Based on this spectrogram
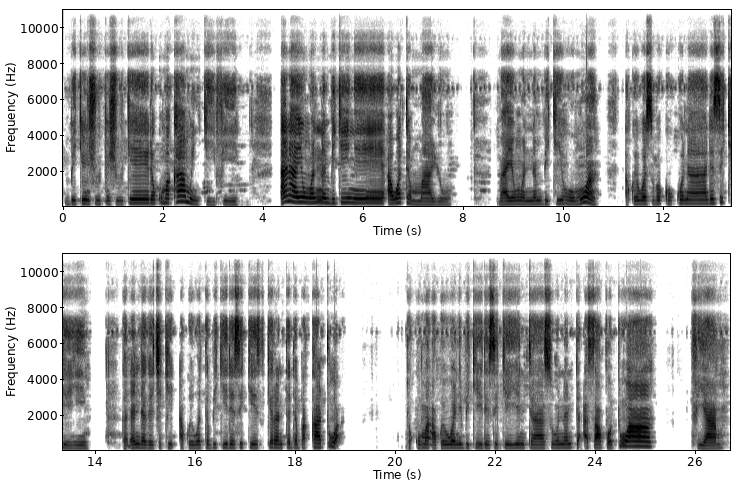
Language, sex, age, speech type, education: Hausa, female, 30-45, spontaneous, tertiary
